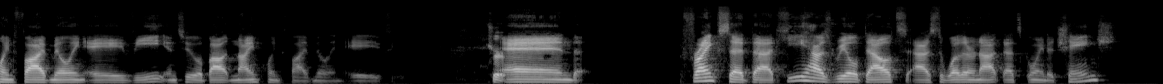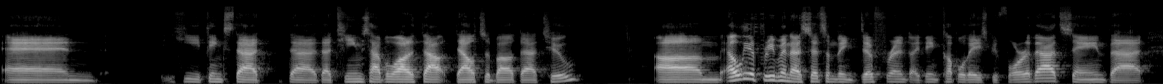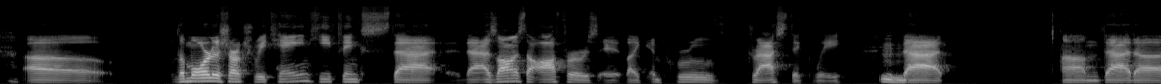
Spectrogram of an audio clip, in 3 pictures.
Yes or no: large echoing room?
no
